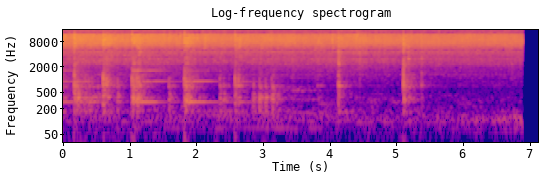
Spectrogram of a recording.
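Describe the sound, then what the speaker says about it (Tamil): Tomatoes and onions sauté in a pan for egg rice, with steady sizzling broken by repeated scraping stirs of a spatula, clear and close with no talking. "இப்போ தக்காளியும் நல்லா வதக்கலாம்"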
